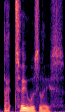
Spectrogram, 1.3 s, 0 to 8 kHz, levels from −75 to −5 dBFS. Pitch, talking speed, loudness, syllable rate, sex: 105 Hz, 185 wpm, -16 LUFS, 4.4 syllables/s, male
